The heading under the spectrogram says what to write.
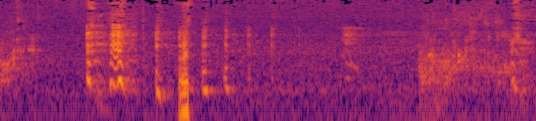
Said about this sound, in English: See? Like its tail is under the water and it's like bubbling. Yeah. As it farts. Stop farting.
